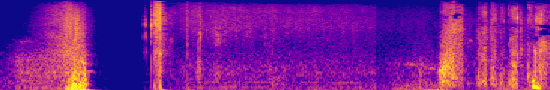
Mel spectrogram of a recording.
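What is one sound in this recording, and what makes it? A can pops open and fizzes.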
